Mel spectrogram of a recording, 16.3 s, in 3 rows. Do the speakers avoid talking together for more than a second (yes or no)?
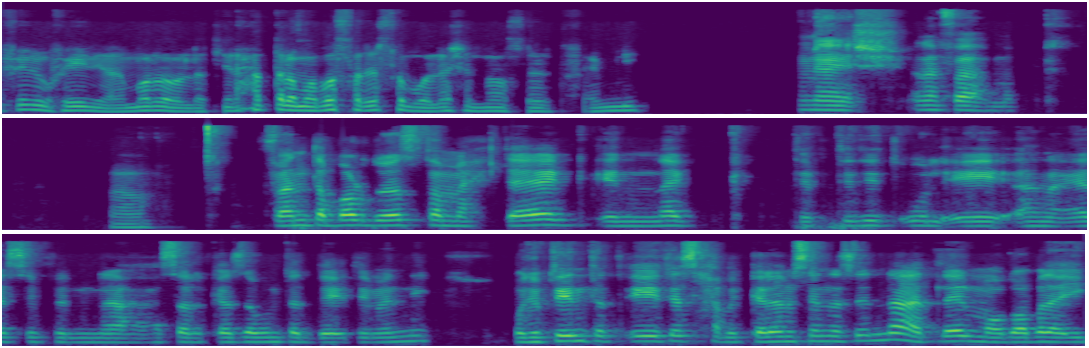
yes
